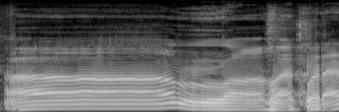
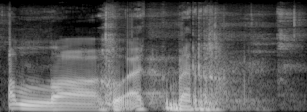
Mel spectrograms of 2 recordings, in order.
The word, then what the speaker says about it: Allahu akbar: juga awas hati-hati banyak imam yang a-nya panjang Allahu akbar ada yang begitu ada hanya harus wajib pendek Allahu akbar atau a dalam Akbar yang Allahu akbar nah ini bahaya itu kalimat kufur bila diucapkan dengan arti yang dipahami dan sadar bisa kufur orang Kenapa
